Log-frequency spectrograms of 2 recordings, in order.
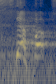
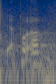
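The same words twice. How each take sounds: First: A hint of a loving father's high call; lightly voiced father, pressing gently; Father's urging. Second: A touch softer, drawn back; softer repeat. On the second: Acted. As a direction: ease off on the second ask. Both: Father urges Son to cross.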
